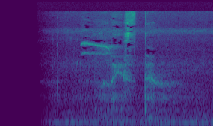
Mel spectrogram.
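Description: A woman's faint breathy whisper sounds about a second in, over a low steady hum, fading in after a brief silence.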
